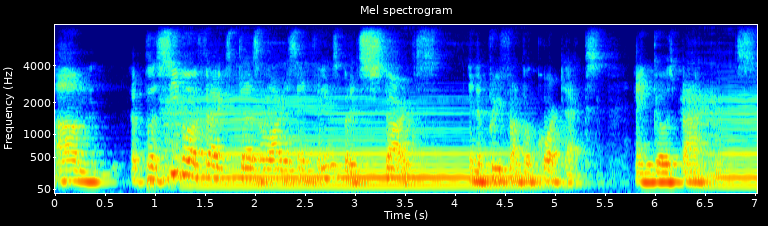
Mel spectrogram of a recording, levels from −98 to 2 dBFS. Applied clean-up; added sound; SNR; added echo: none; Bowed string instrument; 4 dB; reverberation time 0.7 s.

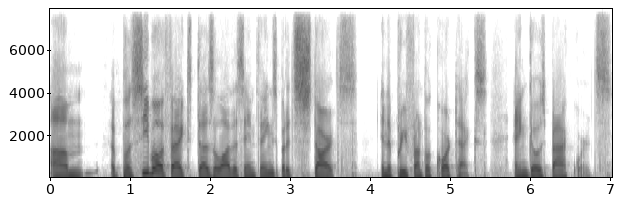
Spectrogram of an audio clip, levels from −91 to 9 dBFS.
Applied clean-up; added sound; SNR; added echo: none; none; none; none.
